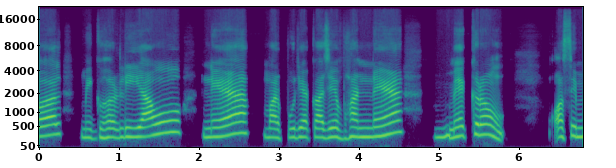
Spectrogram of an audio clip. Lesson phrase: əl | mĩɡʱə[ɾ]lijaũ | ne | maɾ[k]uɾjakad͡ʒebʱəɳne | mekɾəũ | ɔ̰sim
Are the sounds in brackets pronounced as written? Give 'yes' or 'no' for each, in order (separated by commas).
yes, no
